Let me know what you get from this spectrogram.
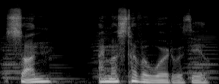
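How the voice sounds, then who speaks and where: A man's voice: on the low side, normal speed, darkish tone, soft background music, lightly acted. A young man playing a protective, grieving older father in a radio play, speaking in a formal, paternal manner. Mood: solemn. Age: young adult. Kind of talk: student radio play acting.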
